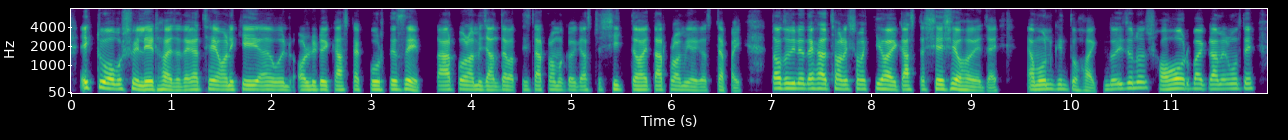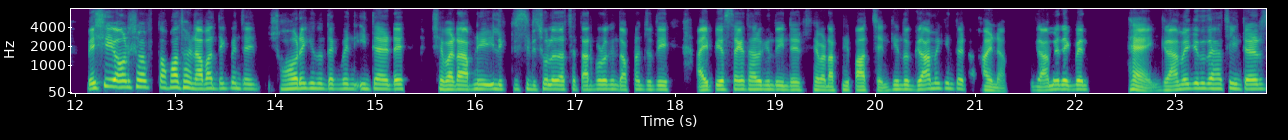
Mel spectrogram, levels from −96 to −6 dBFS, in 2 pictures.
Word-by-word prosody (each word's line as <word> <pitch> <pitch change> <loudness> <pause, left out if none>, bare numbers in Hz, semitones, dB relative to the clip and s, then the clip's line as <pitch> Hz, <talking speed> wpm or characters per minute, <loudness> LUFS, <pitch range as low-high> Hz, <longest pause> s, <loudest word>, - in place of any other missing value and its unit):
একটু 205 +2 -1
অবশ্যই 165 -1 +1
লেট 145 -1 +7
হয়ে 145 -3 +5
যায়। 125 - -3
দেখা 140 +2 +3
যাচ্ছে 140 +3 -3
অনেকেই 140 +2 +2
আ - - 0
ওল 135 -1 -2
অলরেডি 135 +1 +1
ওই 140 - -7
কাজটা 135 +1 -2
করতেছে, 145 +2 +2 0.3
তারপর 140 +2 +1
আমি 140 - -1
জানতে 130 +1 -1
পারতেছি 135 +1 -6
তারপর 135 +1 -1
আমাকে 135 -1 -6
ঐ - - -6
কাজটা 125 0 -10
শিখতে 150 -2 -4
হয়, 135 0 +3
তারপর 140 +2 -1
আমি 135 - -3
ওই - - -2
কাজটা 115 +2 -5
পাই। 95 - -5 0.3
ততদিনে 180 -1 +3
দেখা 175 0 +3
যাচ্ছে 170 +1 -2
অনেক 155 - 0
সময় 160 -2 -1
কী - - -3
হয় 150 -2 +6
কাজটা 145 +1 0
শেষেই 160 0 +4
হয়ে 120 -3 0
যায়, 105 +1 -4 0.3
এমন 155 +2 +2
কিন্তু 150 -2 -5
হয়। 115 - -3
কিন্তু 150 +2 -5
এজন্য 190 +3 -1 0.2
শহর 160 +4 +4
বা - - +2
গ্রামের 165 +1 0
মধ্যে 175 0 -2 0.4
বেশি 185 +6 +3 0.2
অনেক 225 - +2
সময় 230 -1 +3
তফাত 215 +1 +3
হয় 210 - +2
না, 165 - +4
আবার 180 +1 +1
দেখবেন 180 +1 -4
যে 170 - -1 0.3
শহরে 170 +3 +2
কিন্তু 175 -1 -2
দেখবেন 170 0 -3
ইন্টারনেটে 160 -1 +2 0.4
সেবাটা 150 0 +3
আপনি 160 +3 -3
ইলেকট্রিসিটি 155 -1 -6
চলে 155 -1 +3
যাচ্ছে। 150 0 -4
তারপরেও 150 +3 +1
কিন্তু 140 -3 -2
আপনার 150 +3 -6
যদি 145 +1 0 0.4
আইপিএস 135 +3 +3
থাকে 155 0 +4
তাহলে 150 0 +2
কিন্তু 145 0 -3
ইন্টারনেট 135 -1 -3
সেবাটা 125 -2 0
আপনি 135 +1 -5
পাচ্ছেন। 120 -4 -1
কিন্তু 150 0 0
গ্রামে 165 +4 +2
কিন্তু 170 -1 -6
এটা - - -23
হয় 125 -3 +2
না। - - -4 0.3
গ্রামে 125 +6 +1
দেখবেন 150 0 +2 0.4
হ্যাঁ। - - +6
গ্রামে 135 +6 +1
কিন্তু 180 0 0
দেখাচ্ছে 170 +1 -1
ইন্টারনেট 160 0 +2
150 Hz, 230 wpm, -23 LUFS, 140-165 Hz, 0.4 s, লেট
